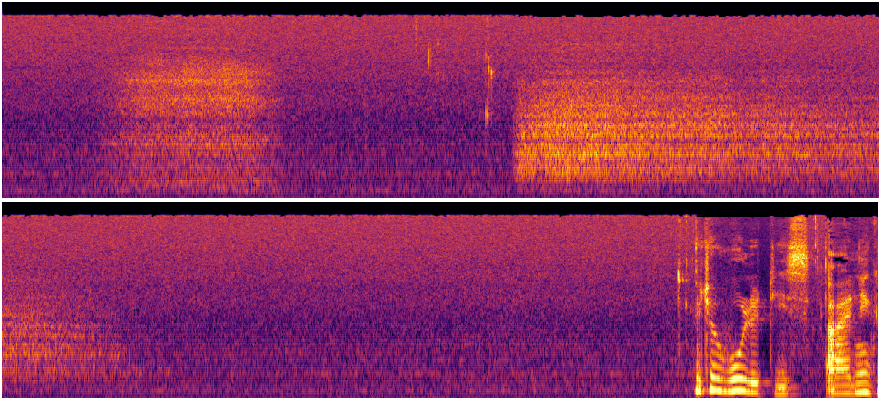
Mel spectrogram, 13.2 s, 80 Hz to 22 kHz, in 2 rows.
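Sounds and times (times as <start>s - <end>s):
forceful breathy exhale through the mouth in a deep breathing exercise: 0.7s - 2.2s, 3.8s - 8.2s
slow airy breath inhaled through the nose in a deep breathing exercise: 0.7s - 2.2s, 3.8s - 8.2s
speech: 11.8s - 13.1s.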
